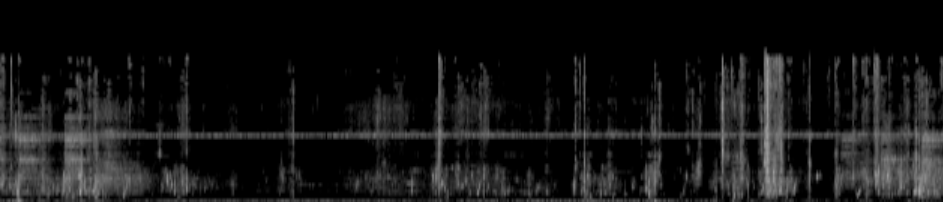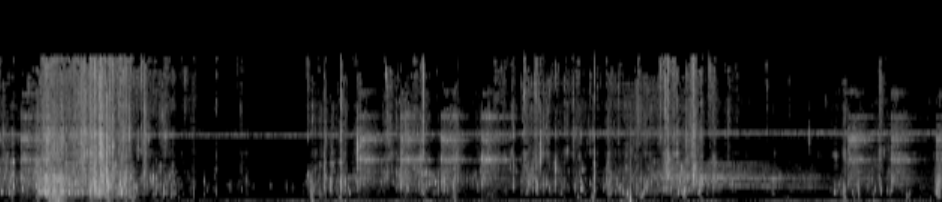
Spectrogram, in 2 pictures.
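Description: Water sloshing and splashing as macaques swim and dive in a pool, over a steady low rumble, with the loudest splashing about halfway through. A short high-pitched call sounds near the end.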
